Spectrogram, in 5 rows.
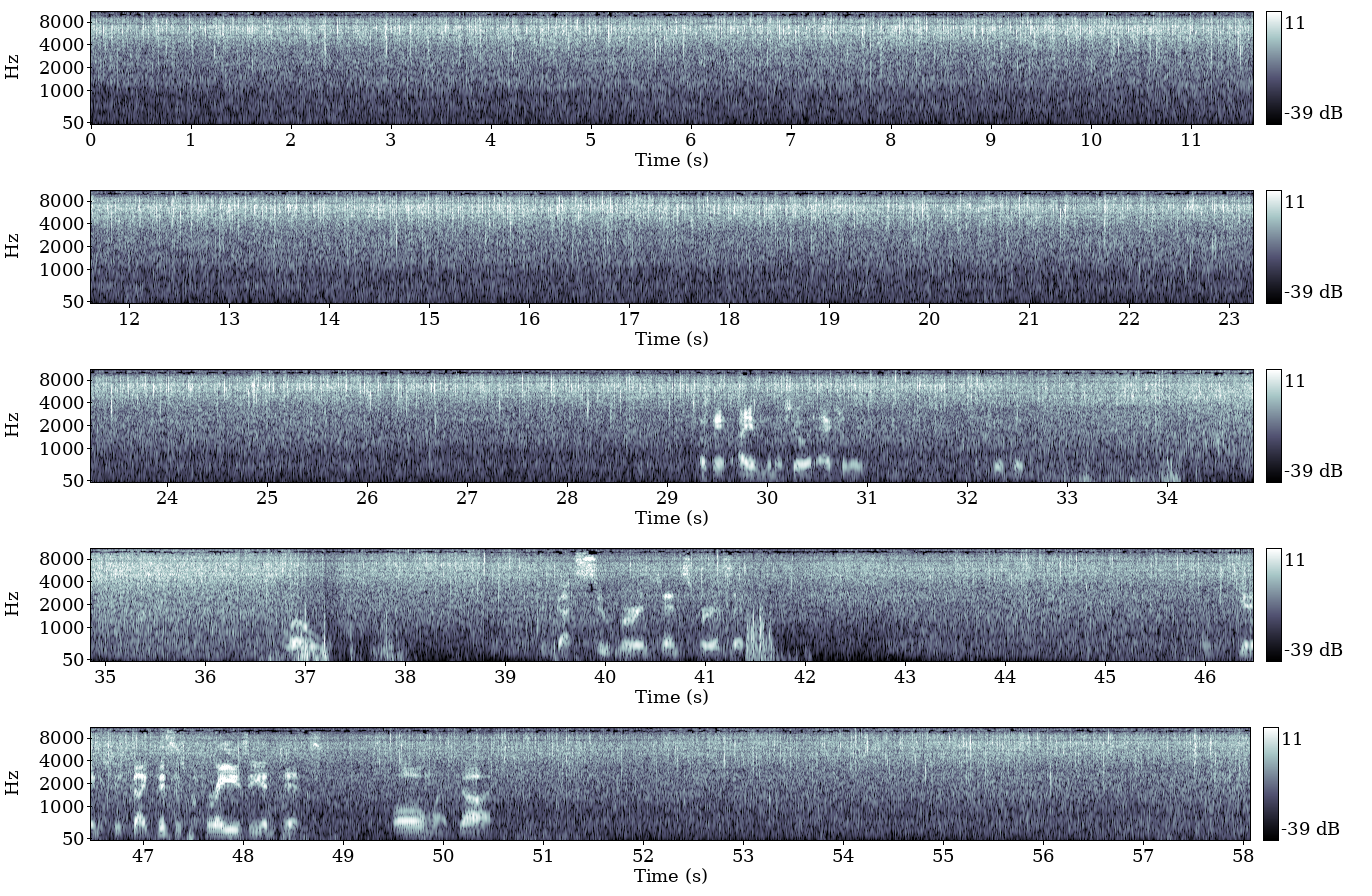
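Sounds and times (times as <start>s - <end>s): heavy rain pouring: 0.0s - 58.0s
hail falling: 0.4s - 58.0s.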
